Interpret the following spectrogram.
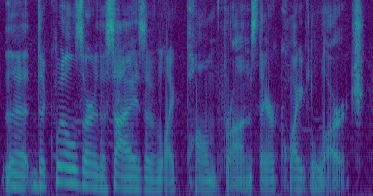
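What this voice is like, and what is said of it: Switches to a narrator voice. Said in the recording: “I should switch to narrator voice for this.”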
